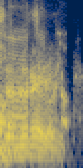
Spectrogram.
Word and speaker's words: exaggerate: Exaggerate. Exaggerate. It is no. It is exaggerate. Exaggerate. Please remember. Exaggerate. Exaggerate. J. Okay. Exaggerate. As you saw in gigantic, the first ja.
